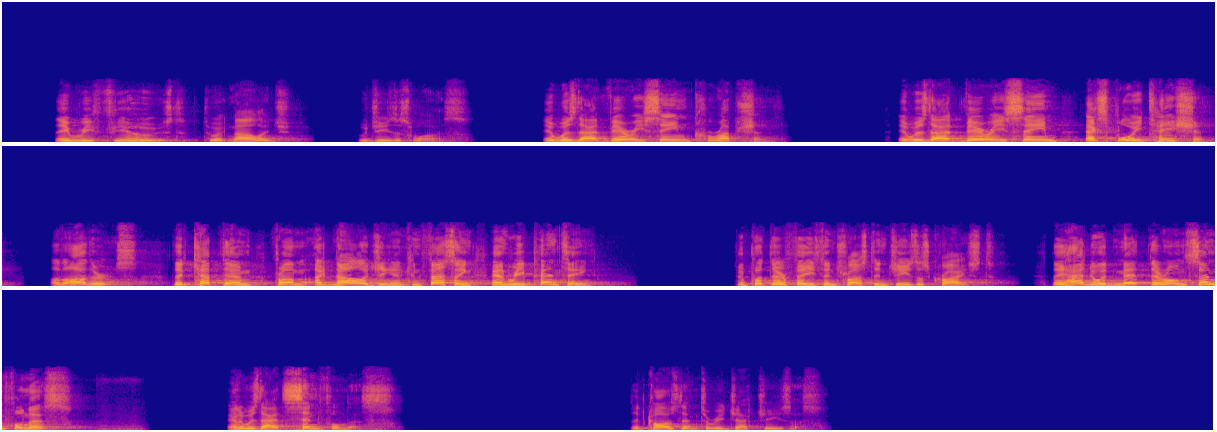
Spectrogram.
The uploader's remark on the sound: This is a sermon recorded live on Palm Sunday, 03/28/2021 at the Lebanon Bible Fellowship Church in Lebanon, PA during the morning servicwe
